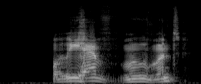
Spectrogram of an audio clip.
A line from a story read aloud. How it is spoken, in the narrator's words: the tech adept grumbled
